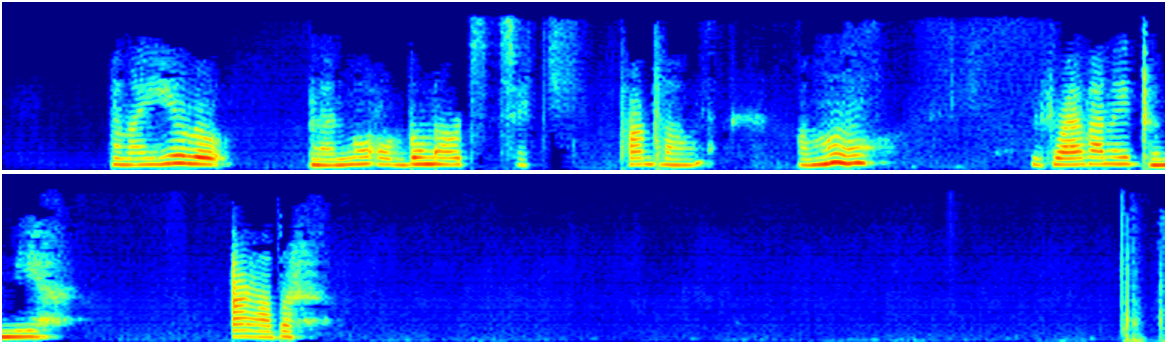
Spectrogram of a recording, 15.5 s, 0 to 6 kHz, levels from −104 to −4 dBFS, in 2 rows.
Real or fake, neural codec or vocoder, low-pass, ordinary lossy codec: fake; codec, 16 kHz, 0.5 kbps, X-Codec, HuBERT features, trained on general audio; 5.4 kHz; MP3, 24 kbps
